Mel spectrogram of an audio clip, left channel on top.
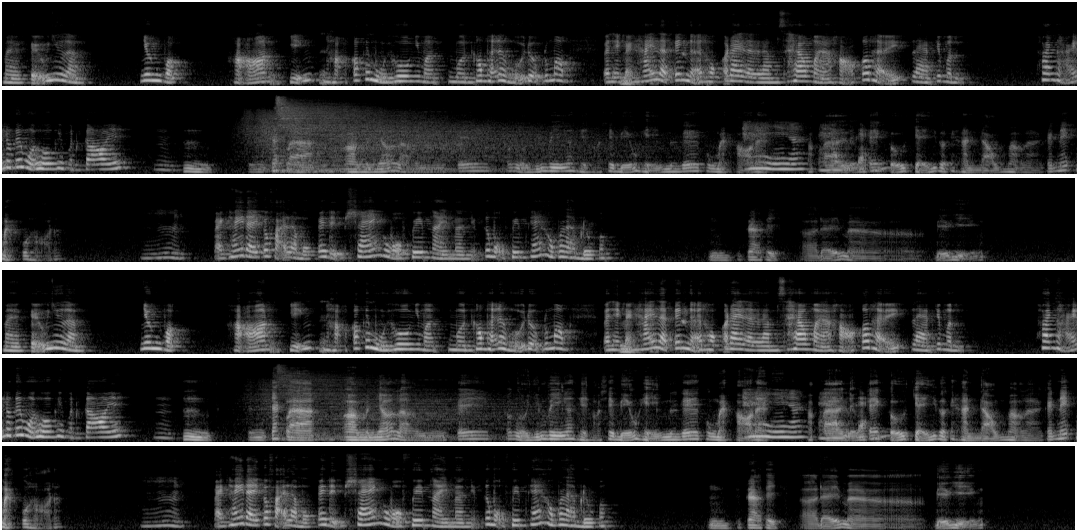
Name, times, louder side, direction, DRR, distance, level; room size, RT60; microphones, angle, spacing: voice 1, 0.0-0.8 1.4-1.7 2.3-5.7 6.0-9.6 10.4-12.0 12.3-12.5 18.2-19.6 22.9-23.3 23.6-27.6, right 2 dB, 20° right, 0.8 m, -27 dB
sound 1, 13.1-18.0, left 4 dB, 70° left, 0.8 m, -43 dB
voice 2, 13.2-18.4 19.0-22.1 28.6-31.3, right 6 dB, 75° right, 0.3 m, -31 dB
10.0 x 4.9 x 4.2 m
head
